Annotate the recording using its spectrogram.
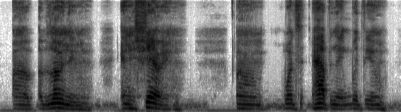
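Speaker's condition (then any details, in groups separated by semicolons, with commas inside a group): ALS; bulbar onset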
